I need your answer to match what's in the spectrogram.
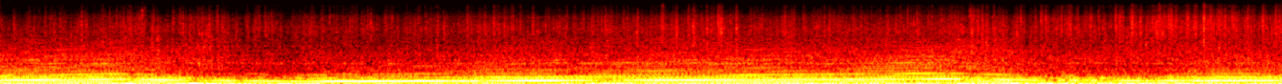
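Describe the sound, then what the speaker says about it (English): A Toyota Supra with a stock clutch drives along, its engine revving up and settling in loud, close waves of droning tone as gears shift, with no talking. "Man, it's nice driving a stock clutch car"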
